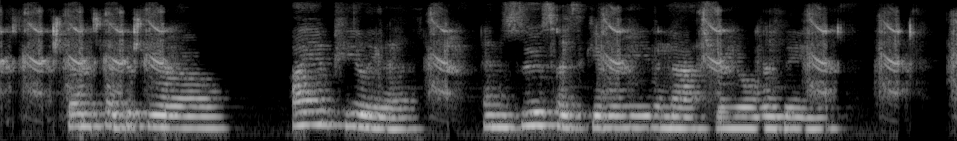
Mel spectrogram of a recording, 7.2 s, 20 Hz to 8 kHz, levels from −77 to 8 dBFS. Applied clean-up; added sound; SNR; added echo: neural mask model Resemble Enhance denoiser.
